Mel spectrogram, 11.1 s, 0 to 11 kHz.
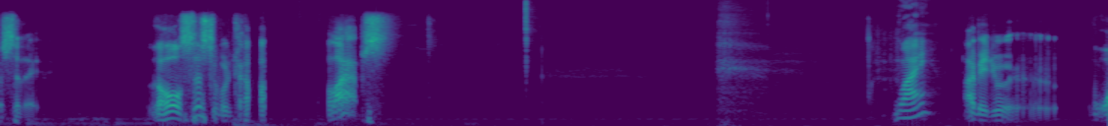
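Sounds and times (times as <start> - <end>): speech: 0.0 - 0.4, 1.5 - 2.7, 3.3 - 4.0, 9.0 - 11.0
man breathing out: 7.2 - 8.1.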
